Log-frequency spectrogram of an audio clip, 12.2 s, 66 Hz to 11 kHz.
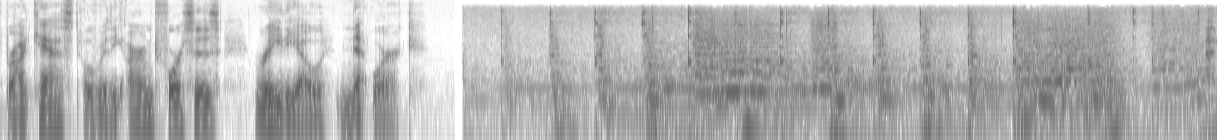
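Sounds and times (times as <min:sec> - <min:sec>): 
speech: 0:00.0 - 0:04.2
sustained musical tones: 0:04.6 - 0:12.1
clock ticking: 0:04.8 - 0:12.1.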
